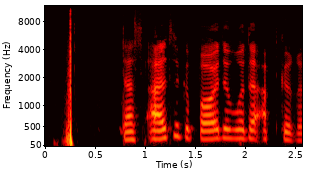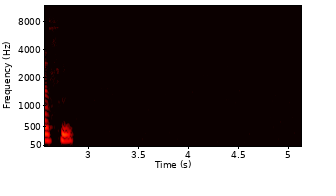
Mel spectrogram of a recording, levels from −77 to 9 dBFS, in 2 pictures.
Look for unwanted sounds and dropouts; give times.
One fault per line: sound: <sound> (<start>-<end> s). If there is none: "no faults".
no faults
